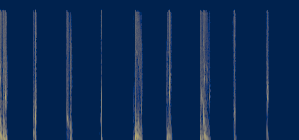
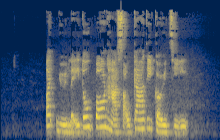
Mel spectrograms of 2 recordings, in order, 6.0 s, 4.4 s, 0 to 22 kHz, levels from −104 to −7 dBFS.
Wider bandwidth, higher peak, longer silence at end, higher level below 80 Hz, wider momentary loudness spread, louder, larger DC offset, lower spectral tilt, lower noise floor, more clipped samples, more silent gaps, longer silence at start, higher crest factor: about the same, 17 kHz vs 17 kHz; second, -22 dBFS vs 0 dBFS; about the same, 0.6 s vs 0.65 s; first, -56 dBFS vs -66 dBFS; first, 13 LU vs 9 LU; second, -49 LUFS vs -17 LUFS; neither; about the same, -3.5 dB/octave vs -3.5 dB/octave; first, under -90 dBFS vs -74 dBFS; neither; first, 0.16-0.66 s, 0.74-1.33 s, 1.45-1.98 s, 2.05-2.65 s, 2.86-3.33 s, 3.45-4.00 s, 4.21-4.65 s, 4.73-5.33 s vs none; second, 0 s vs 0.9 s; first, 28 dB vs 20 dB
